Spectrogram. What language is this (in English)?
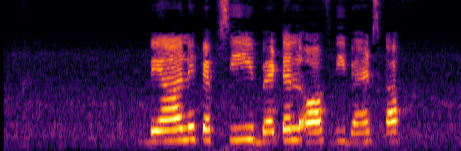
Urdu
